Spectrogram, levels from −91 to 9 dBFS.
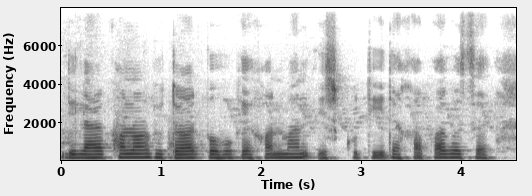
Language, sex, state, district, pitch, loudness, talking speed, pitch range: Assamese, female, Assam, Sonitpur, 170 Hz, -18 LUFS, 120 wpm, 165-180 Hz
